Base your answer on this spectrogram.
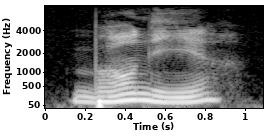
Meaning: to brandish (a weapon)
- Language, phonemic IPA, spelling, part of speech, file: French, /bʁɑ̃.diʁ/, brandir, verb, Fr-brandir.ogg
